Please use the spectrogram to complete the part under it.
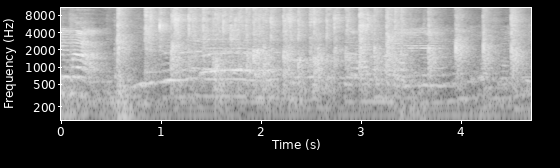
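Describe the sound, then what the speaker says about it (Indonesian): Scattered hand clapping from a small classroom group after a presentation, uneven and patchy, with voices talking over it throughout. "tepuk tangan untuk kelompok 5"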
